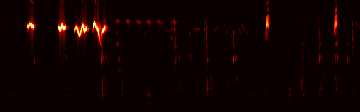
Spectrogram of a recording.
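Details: Silver-eared mesia opening with four bright warbled whistles, the last bending sharply downward, followed by a few scattered sharp chips over the next five seconds.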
